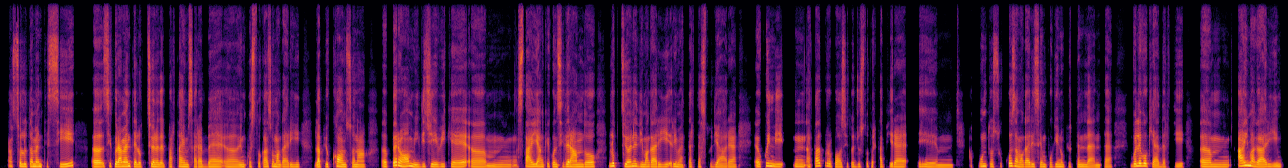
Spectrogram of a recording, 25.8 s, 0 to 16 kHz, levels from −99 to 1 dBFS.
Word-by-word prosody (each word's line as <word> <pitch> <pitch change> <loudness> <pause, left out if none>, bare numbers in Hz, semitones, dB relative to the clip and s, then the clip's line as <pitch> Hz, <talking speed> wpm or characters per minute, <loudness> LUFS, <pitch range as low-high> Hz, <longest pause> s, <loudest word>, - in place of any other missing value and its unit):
Assolutamente 205 -1 +1
sì, 205 +8 0 0.3
ehm, 185 0 +6
sicuramente 205 -1 +4
l'opzione 185 +2 +1
del 175 -1 0
part 190 -1 -7
time 195 -3 +2
sarebbe, 175 -1 -1
ehm, 170 0 -2
in 180 +1 +1
questo 190 +2 -7
caso, 195 +2 -1
magari, 180 -1 -1 0.3
la 175 - +4
più 190 +2 -4
consona, 180 -4 +2 0.3
uhm, 195 - 0
però 230 -7 +6
mi 190 -6 +3
dicevi 195 0 -2
che, 195 0 +1
uhm, 180 - -3
stai 195 +1 +2
anche 200 +2 -2
considerando 190 0 +2 0.2
l'opzione 225 -3 +2
di, 195 -3 -3
magari, 185 0 0
rimetterti 185 -1 -4
a - - -6
studiare, 165 -2 -4 0.3
e 205 - 0
quindi, 205 -4 +1
mhmm, 200 -1 -2
a 200 - -5
tal 245 +5 +2
proposito 190 -6 -3
giusto 195 +3 -8
per 205 - -7
capire, 180 -1 -2 0.2
ehm, 165 -4 -3 0.3
appunto, 215 0 -3
su 205 - -13
cosa 240 -1 +2
magari 185 +1 +1
sei 185 - -4
un 185 - -2
pochino 190 +1 -2
più 185 0 -13
tendente, 165 - -2 0.3
volevo 240 +2 +5
chiederti, 165 - -4 0.3
ehm, 190 -1 0 0.2
hai 290 +3 +7
magari 180 - +3
190 Hz, 130 wpm, -21 LUFS, 180-200 Hz, 0.3 s, hai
